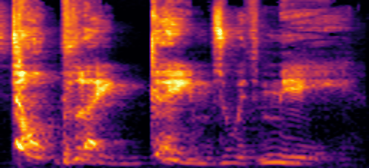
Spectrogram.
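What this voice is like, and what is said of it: Deep put-on character voice. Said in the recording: “Switches into a deep voice.”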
